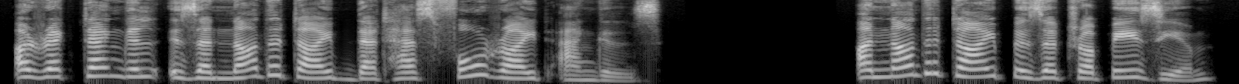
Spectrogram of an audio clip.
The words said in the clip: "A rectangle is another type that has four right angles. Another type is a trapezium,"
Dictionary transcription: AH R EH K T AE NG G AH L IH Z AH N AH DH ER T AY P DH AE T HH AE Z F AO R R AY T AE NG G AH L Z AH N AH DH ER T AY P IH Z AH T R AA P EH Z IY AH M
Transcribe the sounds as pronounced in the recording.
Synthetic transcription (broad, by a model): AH R EH K T AE NG G AH L IH Z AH N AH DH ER T AY P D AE T HH AE Z F AO R R AY T AE NG G AH L Z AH N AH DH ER T AY P IH Z AH T R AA P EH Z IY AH M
